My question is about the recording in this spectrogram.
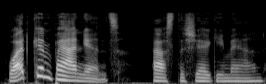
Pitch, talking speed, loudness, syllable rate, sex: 175 Hz, 135 wpm, -21 LUFS, 4.6 syllables/s, female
